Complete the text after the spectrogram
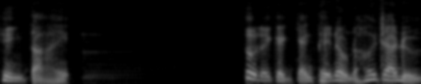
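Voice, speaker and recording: Over background music, a man speaks very fast in a shaky, put-on character voice, fairly high-pitched, with lively intonation. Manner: trembling.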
